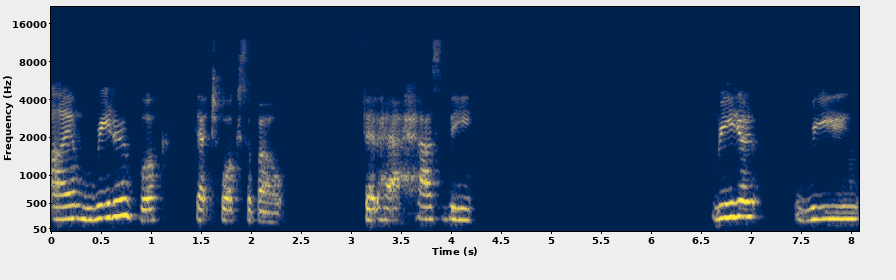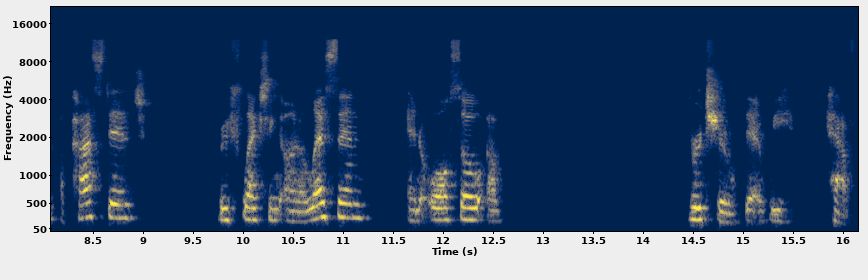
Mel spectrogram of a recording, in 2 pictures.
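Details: Adult female stroke survivor with post-stroke aphasia, apraxia of speech and dysarthria, says her speech can be hard to understand; aphasia with apraxia of speech and dysarthria.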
